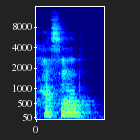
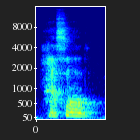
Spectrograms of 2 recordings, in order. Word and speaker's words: hesed: And this loving kindness, in the original, in the Hebrew, is a little word pronounced hesed. Well, I think it's pronounced something like that, hesed.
